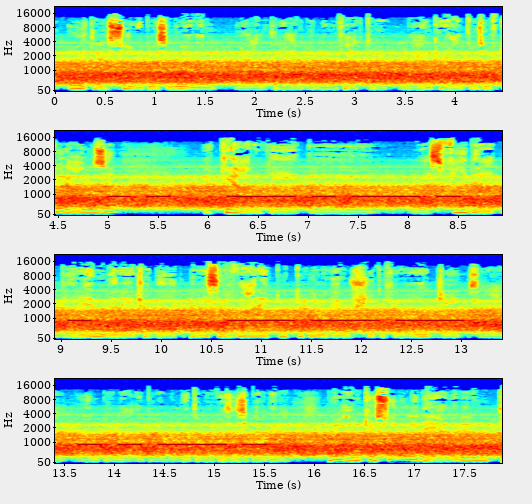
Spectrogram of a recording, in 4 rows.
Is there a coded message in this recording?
Yes: Morse code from 4.9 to 15.6 s, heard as a keyed tone, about 6 wpm, 890 Hz, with heavy radio static, a narrow filter and speech in Italian. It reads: ICE OF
